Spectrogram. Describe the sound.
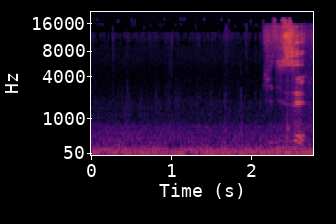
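Steady low engine and road rumble from inside a car driving to work on 1 November along a straight, empty road, droning continuously throughout, with a brief brighter rustle or voice-like sound near the end.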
